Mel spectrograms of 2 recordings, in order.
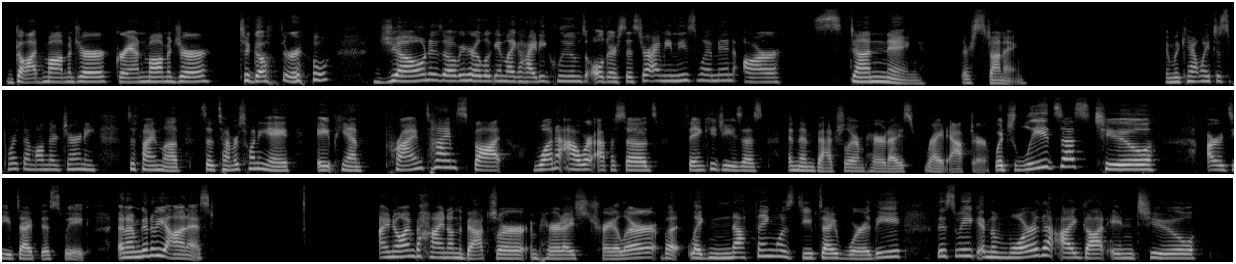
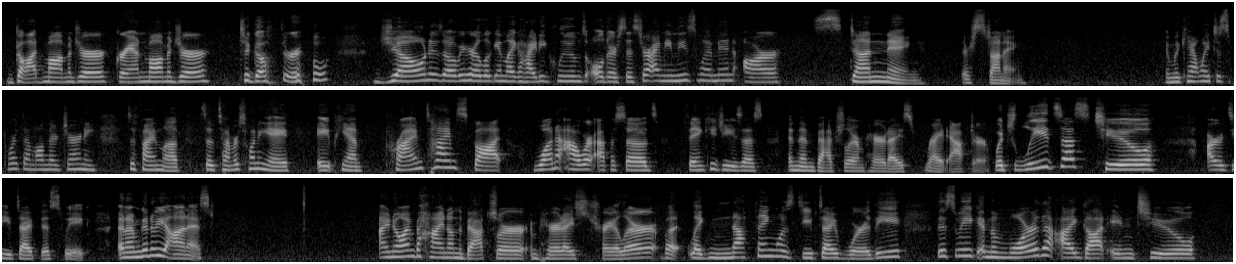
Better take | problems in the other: first | hiss; faint; throughout; 25 dB below the speech

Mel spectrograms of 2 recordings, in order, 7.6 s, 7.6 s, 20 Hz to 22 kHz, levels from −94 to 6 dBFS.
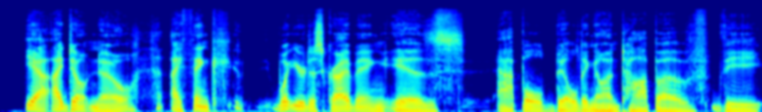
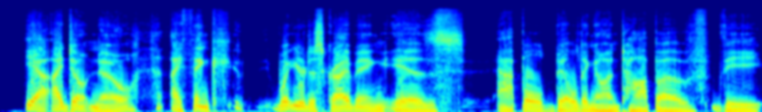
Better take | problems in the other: first | distortion; slight; 10 dB below the speech

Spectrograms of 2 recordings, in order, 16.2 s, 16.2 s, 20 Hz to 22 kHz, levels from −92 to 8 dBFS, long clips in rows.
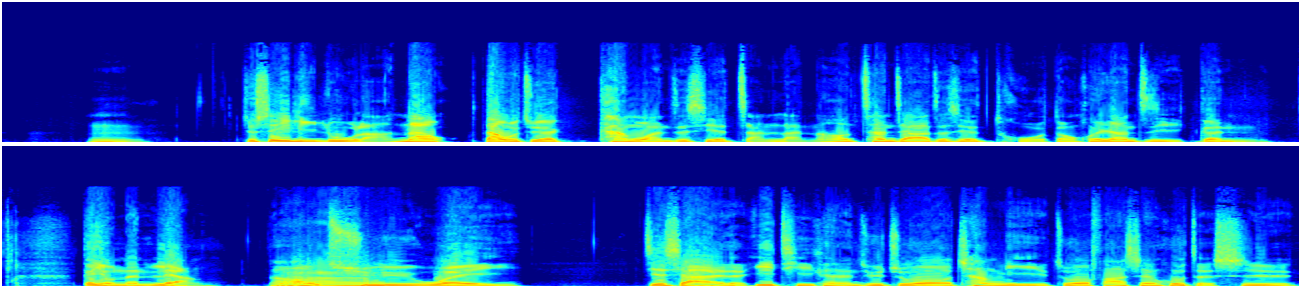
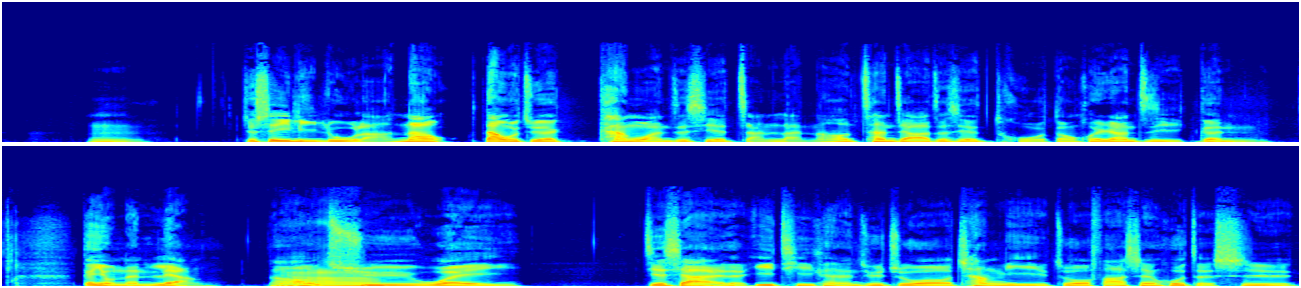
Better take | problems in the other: second | distortion; slight; 4% of the sound clipped

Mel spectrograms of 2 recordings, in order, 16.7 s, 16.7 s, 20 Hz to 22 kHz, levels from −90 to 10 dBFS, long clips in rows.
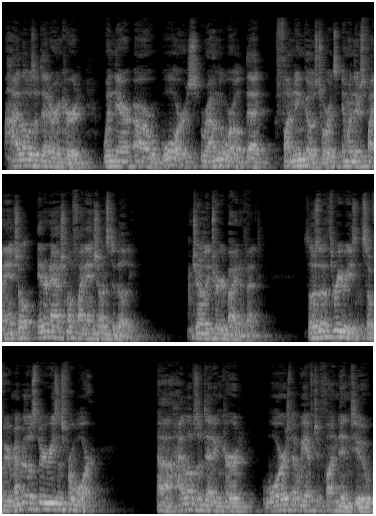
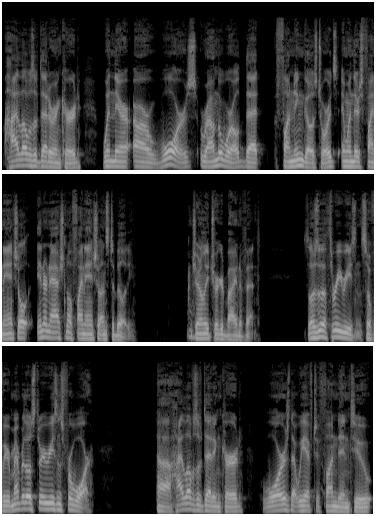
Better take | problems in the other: second | off-mic speech; far // room echo; slight; dies away in 0.4 s

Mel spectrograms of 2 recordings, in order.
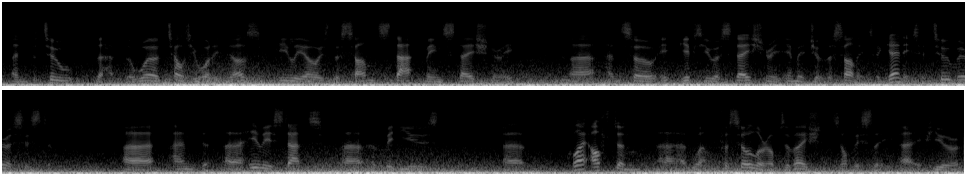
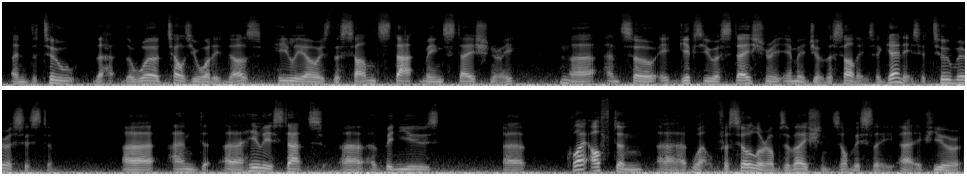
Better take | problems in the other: second | wind noise on the microphone; heavy; 3 dB below the speech; occasional gusts in the second

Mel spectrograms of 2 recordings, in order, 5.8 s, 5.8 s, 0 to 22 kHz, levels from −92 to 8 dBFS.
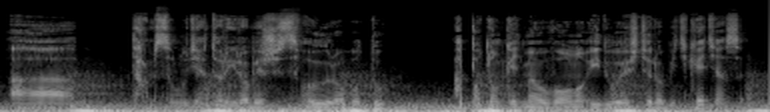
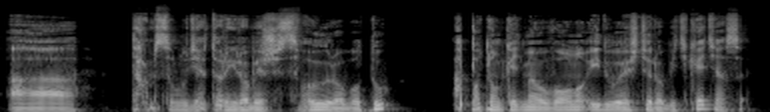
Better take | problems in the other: second | low rumble; loud; throughout; 9 dB below the speech

